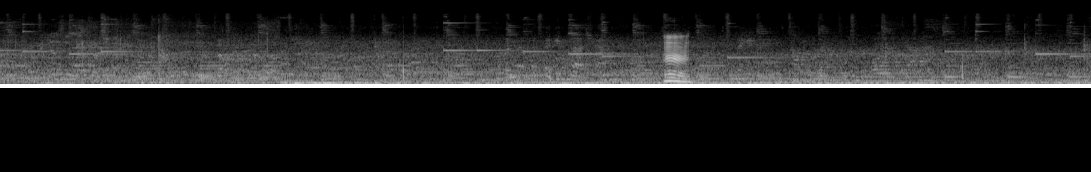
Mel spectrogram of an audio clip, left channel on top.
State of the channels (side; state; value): right; silent; digital silence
